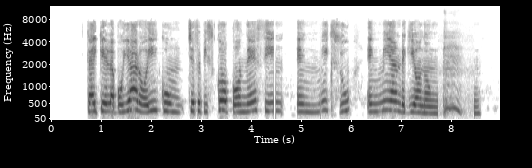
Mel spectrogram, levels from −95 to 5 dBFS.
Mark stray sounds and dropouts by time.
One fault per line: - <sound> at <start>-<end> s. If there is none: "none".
- dropout at 4.5-4.5 s
- throat clearing at 7.8-8.3 s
